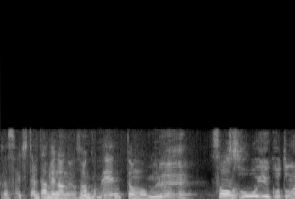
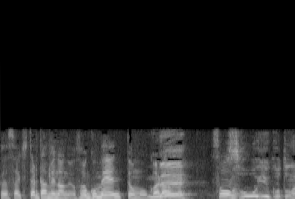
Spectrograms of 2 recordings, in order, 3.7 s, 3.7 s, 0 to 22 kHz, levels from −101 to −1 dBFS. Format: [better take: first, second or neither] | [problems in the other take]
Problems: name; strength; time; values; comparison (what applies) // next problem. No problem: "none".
second | noise reduction (neural separator model SepFormer DNS4)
